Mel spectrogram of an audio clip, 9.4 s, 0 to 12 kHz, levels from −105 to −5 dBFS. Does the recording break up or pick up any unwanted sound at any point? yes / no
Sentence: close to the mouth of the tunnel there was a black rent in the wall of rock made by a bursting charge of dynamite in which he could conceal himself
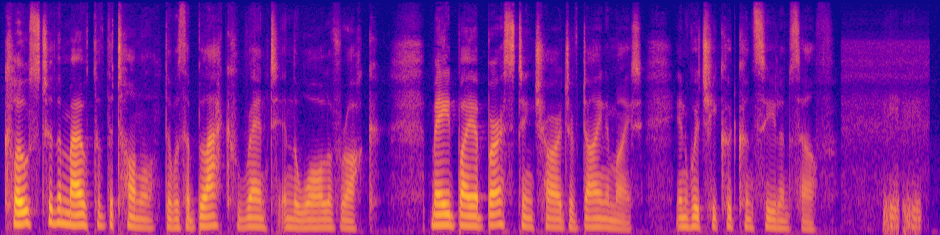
yes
